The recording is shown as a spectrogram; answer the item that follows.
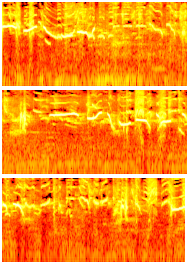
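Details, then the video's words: Long, energetic oriental magpie-robin song played to make reluctant birds answer in open song: dense run of sliding whistles, chirps and buzzy notes, barely pausing throughout. "TERAPI MASTERAN BURUNG KACER BISU MALAS BUNYI"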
